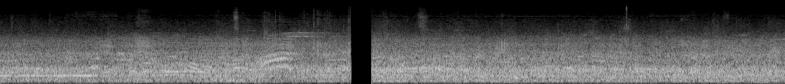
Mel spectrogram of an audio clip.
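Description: A large stadium crowd roars and shouts steadily.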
